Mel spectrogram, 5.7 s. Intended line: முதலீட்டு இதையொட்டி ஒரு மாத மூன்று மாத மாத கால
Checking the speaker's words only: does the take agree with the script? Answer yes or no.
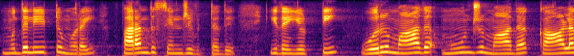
no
